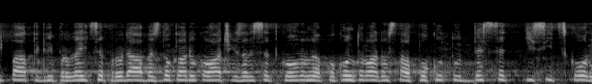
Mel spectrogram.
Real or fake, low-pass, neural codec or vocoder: fake; 7.2 kHz; codec, 16 kHz, 8 kbps, FreqCodec, smaller model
